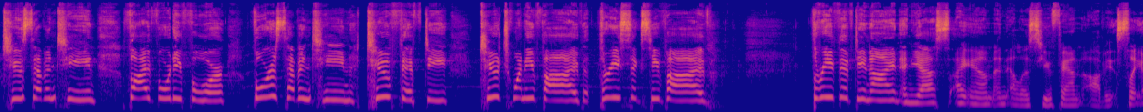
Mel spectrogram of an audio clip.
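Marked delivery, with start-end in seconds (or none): 0.0-9.0 rapid, rhythmic auction calling of paddle numbers; auctioneer calling. Acted. Auctioneer to gala room, calling paddles in rhythmic auction patter. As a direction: rattle off the bids like a live auctioneer.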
